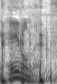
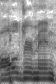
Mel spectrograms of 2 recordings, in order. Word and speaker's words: Adelman: have dangle and then she's been cursed with people mispronouncing Adelman right exactly Alderman people add other letters and there's nothing worse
